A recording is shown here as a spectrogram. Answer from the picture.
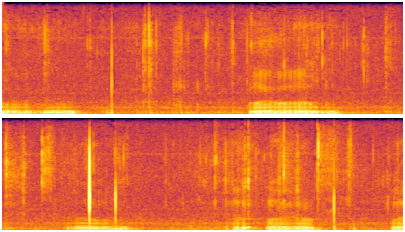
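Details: Fergie the beagle guards her bone with low, gravelly growls in repeated bursts of roughly half a second. Faint clicks and a hiss of room noise run beneath.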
